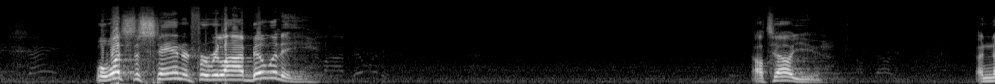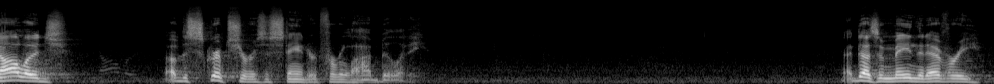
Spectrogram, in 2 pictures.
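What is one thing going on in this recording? A man preaches through a microphone in a large room, speaking with emphasis in bursts and pauses.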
